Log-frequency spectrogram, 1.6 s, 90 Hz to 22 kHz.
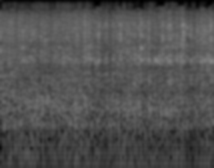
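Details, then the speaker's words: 1949 Beechcraft A35 V-tail Bonanza, just restarted after about 7 years idle, at idle: steady, even engine drone with dense propeller roar, no knocks or misses; healthy idle, oil pressure up, mixture control working. "Oh, she sounds good. That's what I'm talking about."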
